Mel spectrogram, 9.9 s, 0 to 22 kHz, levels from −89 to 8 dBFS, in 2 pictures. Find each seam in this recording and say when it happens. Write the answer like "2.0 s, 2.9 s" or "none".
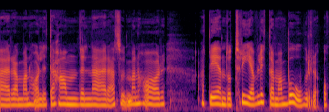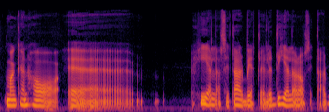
none

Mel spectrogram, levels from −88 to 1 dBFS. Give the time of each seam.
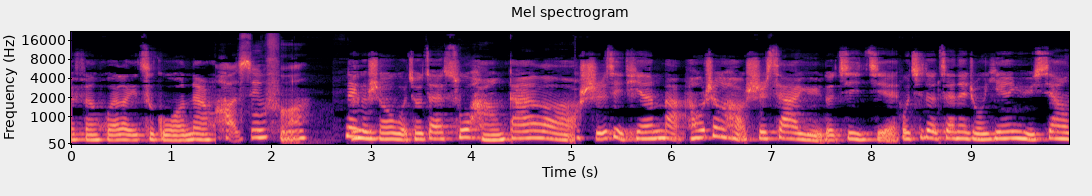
none

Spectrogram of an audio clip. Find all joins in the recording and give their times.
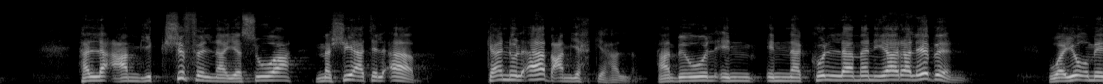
6.5 s

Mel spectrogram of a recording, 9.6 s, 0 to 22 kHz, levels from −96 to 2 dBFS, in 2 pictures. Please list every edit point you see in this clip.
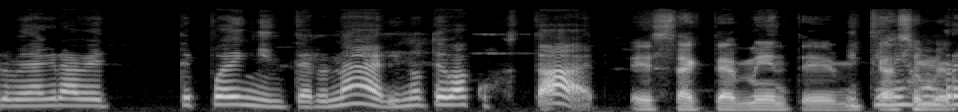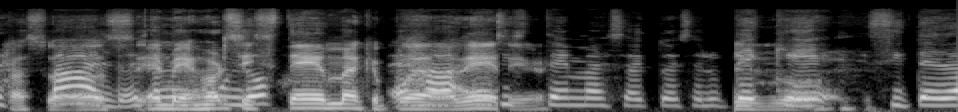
5.5 s, 7.3 s, 8.5 s

